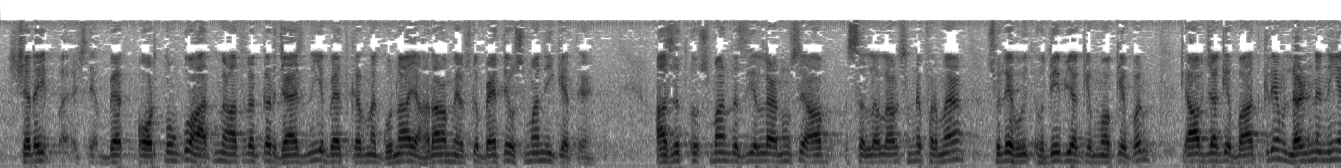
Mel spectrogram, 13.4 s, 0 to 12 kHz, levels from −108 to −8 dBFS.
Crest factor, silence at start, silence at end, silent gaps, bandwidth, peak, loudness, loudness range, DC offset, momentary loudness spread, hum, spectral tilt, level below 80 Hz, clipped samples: 16 dB; 0 s; 0 s; none; 8 kHz; 0 dBFS; -18 LUFS; 2 LU; under 0.1%; 9 LU; none; -4 dB/octave; -52 dBFS; under 0.1%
